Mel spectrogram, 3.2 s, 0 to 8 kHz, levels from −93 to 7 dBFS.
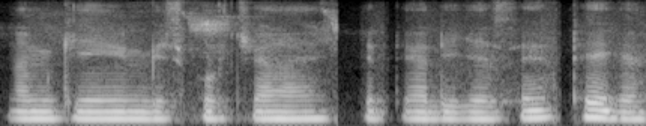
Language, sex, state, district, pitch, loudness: Hindi, male, Uttar Pradesh, Hamirpur, 120 Hz, -17 LUFS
